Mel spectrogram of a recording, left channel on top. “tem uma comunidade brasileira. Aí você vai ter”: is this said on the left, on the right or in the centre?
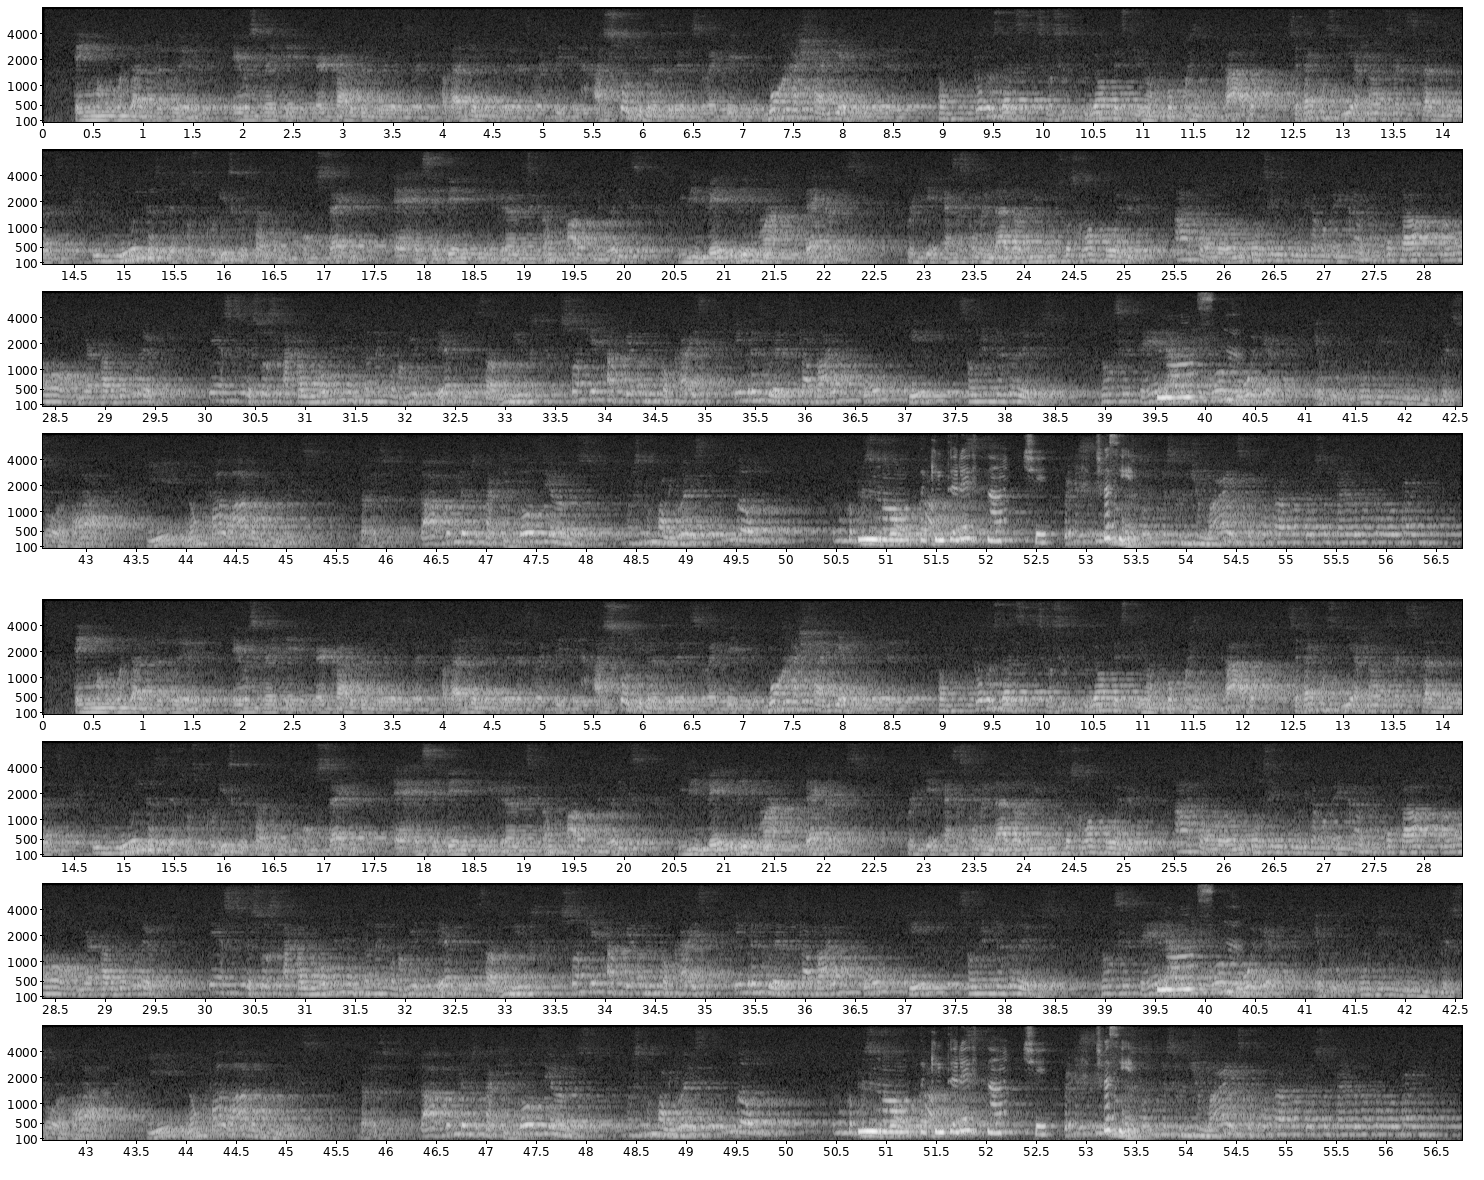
Left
